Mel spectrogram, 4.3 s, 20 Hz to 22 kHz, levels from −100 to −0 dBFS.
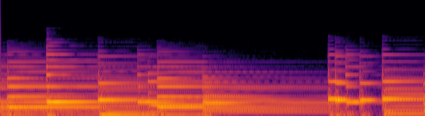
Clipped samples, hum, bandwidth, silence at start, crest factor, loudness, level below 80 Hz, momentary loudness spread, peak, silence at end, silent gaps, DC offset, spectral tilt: under 0.1%; none; 5.2 kHz; 0 s; 14 dB; -26 LUFS; -48 dBFS; 12 LU; -12 dBFS; 0 s; none; under 0.1%; -10 dB/octave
